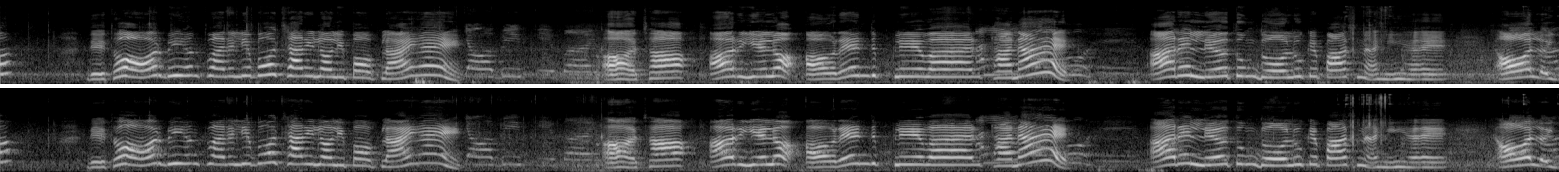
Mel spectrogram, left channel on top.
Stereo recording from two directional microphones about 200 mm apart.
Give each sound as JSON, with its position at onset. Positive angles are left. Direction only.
{"t": 0.8, "sound": "a woman's voice", "side_deg": 20}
